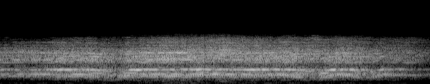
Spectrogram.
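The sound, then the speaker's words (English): A long, steady train whistle sounds for several seconds, a sustained multi-tone blast that swells slightly and then fades near the end, with no voices over it. “Oh, you have to get off now. I'm sorry. But I'm sure we'll meet again. I take this same train every week at this time.”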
